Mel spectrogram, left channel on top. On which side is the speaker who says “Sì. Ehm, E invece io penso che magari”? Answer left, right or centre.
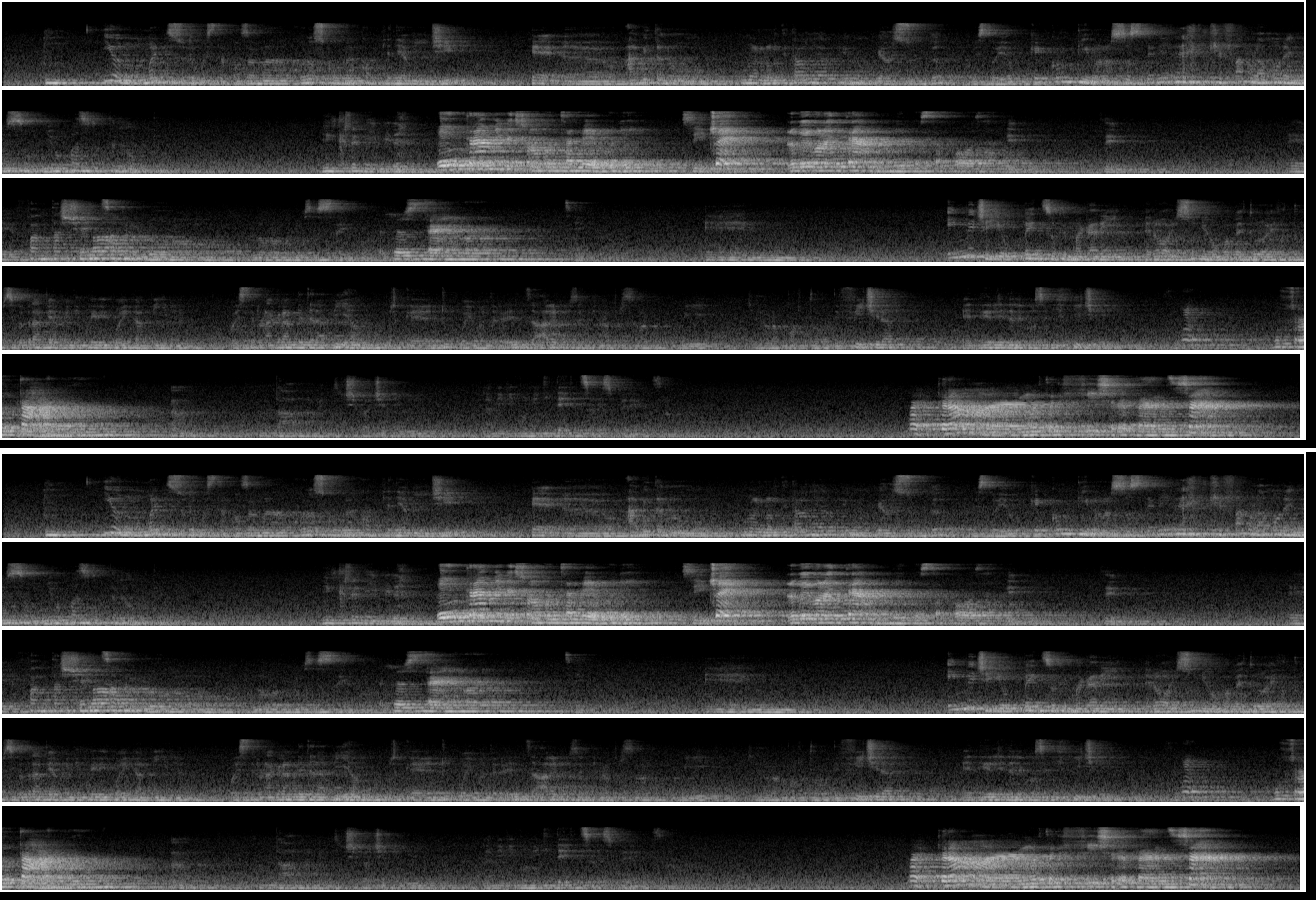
Left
